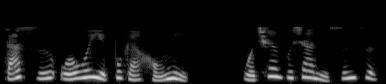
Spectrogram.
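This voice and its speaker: Timid young bride, meek soft-spoken, woman reader voicing her, dull lo-fi recording. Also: high-pitched, animated, normal speed, dry recording. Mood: pleading.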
